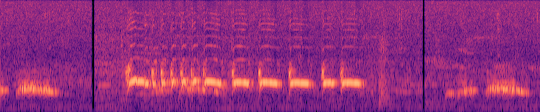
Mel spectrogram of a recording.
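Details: Caged zebra dove in Indonesia singing in the morning with a big, deep voice: a soft opening coo, then a run of about ten rapid rolling coo notes, followed by a low trailing coo.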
